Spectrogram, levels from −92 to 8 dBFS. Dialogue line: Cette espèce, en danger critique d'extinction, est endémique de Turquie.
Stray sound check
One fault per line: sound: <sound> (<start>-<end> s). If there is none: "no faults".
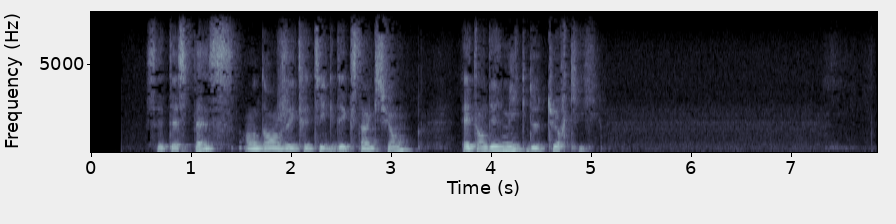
no faults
